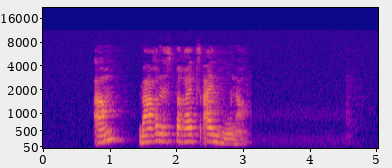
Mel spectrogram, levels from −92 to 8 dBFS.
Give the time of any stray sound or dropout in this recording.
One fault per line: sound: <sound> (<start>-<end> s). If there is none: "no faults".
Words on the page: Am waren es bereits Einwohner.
no faults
